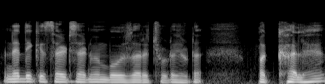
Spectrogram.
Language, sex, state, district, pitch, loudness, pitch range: Hindi, male, Jharkhand, Ranchi, 115 Hz, -18 LUFS, 105-125 Hz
